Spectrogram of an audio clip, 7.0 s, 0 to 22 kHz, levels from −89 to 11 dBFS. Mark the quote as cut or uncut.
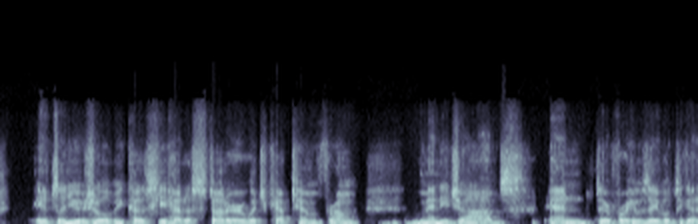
cut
